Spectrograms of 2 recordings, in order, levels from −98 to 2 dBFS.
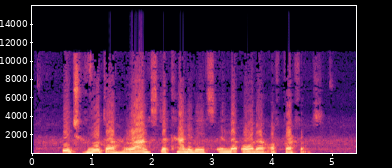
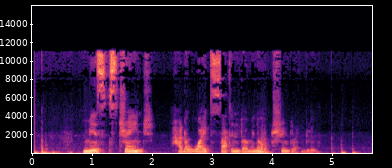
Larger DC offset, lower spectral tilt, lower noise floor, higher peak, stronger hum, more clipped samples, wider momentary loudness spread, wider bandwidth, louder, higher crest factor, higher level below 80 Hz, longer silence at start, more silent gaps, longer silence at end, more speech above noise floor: neither; about the same, -6.5 dB/octave vs -5.5 dB/octave; about the same, -39 dBFS vs -36 dBFS; about the same, 0 dBFS vs 0 dBFS; neither; first, 0.1% vs under 0.1%; second, 5 LU vs 21 LU; about the same, 11.5 kHz vs 11.5 kHz; first, -9 LUFS vs -16 LUFS; second, 10 dB vs 16 dB; about the same, -34 dBFS vs -34 dBFS; first, 0.5 s vs 0.05 s; neither; first, 0.6 s vs 0.25 s; first, 30 dB vs 20 dB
